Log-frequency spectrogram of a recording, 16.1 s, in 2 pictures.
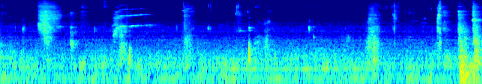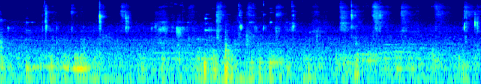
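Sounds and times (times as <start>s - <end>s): person chewing chicken: 6.1s - 7.5s, 8.5s - 14.5s, 15.3s - 16.0s.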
